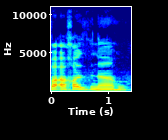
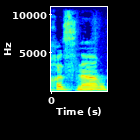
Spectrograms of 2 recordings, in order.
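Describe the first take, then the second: First: The middle consonant is soft, without hissing. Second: The middle consonant is harsh, with hissing. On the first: The speaker calls it right. "ये जाल का सही मखरज हो गया" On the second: The speaker calls it wrong. "इसमें मैंने सीटी डाली, सख्ती करी है इसको"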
